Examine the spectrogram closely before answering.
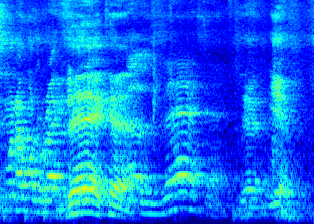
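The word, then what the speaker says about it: ذاك: It is dhaka, not dhalika. Dhaka. Is that? So is it Zaka or Yeah. No, it is dhaka. Dal, alif, ka. Dal, alif, dhaka. It's not dhalika.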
